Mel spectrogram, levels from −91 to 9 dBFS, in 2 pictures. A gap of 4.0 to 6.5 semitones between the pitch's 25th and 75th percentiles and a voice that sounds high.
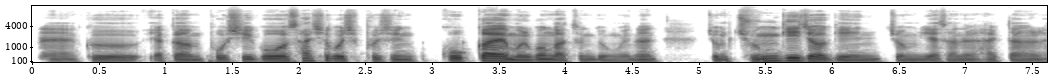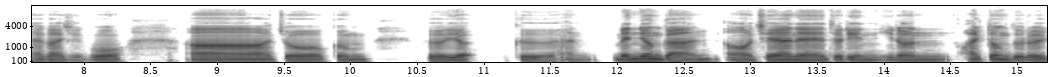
No: average, 5.1 semitones; very low, 95 Hz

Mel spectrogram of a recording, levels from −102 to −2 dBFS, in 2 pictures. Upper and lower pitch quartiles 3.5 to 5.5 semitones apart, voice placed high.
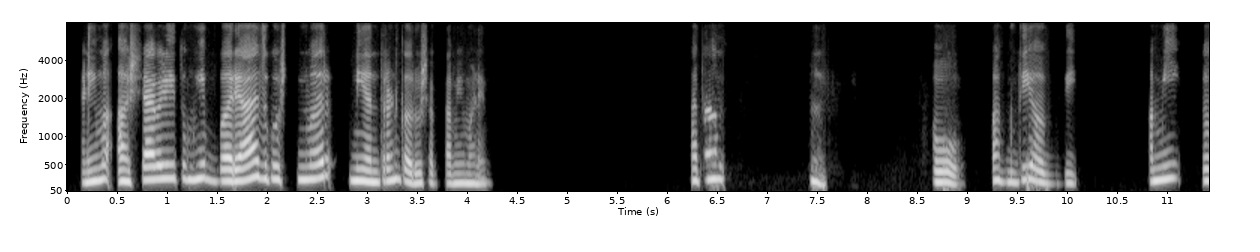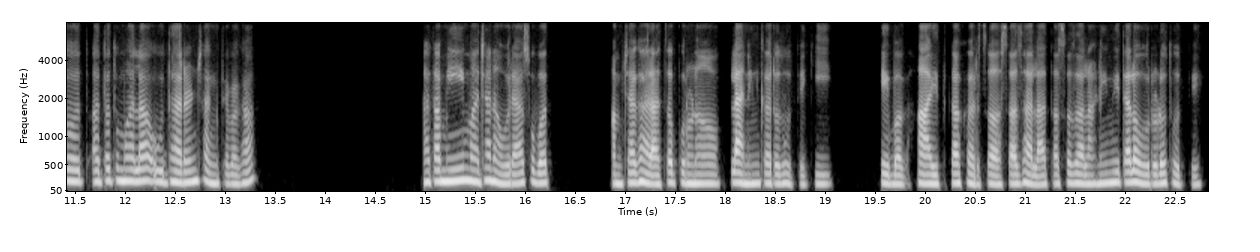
No: average, 4.1 semitones; medium, 180 Hz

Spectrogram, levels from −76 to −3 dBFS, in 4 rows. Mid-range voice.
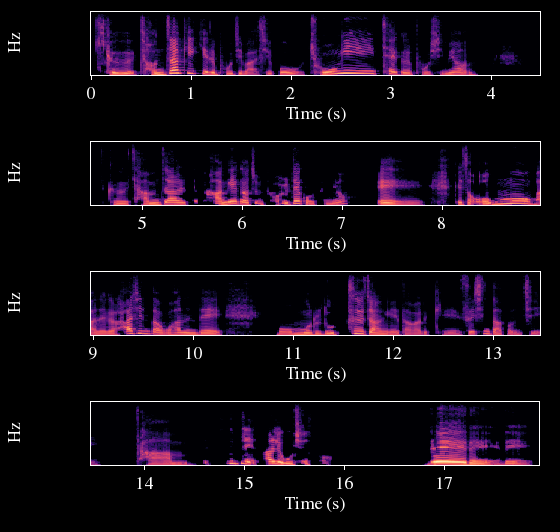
No: high, 195 Hz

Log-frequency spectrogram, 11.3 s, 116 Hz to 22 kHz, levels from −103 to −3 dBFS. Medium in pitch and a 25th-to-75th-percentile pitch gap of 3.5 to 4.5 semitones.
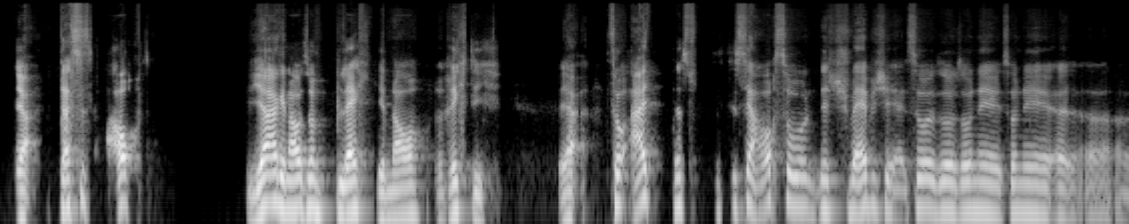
No: medium, 155 Hz; average, 2.7 semitones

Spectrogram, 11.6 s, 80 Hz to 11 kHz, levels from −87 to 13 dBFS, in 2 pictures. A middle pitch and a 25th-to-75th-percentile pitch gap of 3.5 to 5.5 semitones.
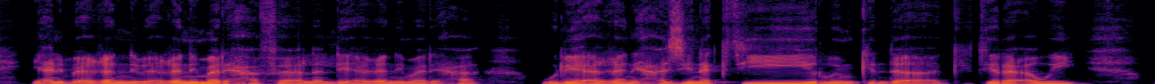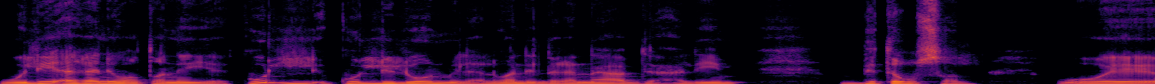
No: medium, 155 Hz; average, 2.9 semitones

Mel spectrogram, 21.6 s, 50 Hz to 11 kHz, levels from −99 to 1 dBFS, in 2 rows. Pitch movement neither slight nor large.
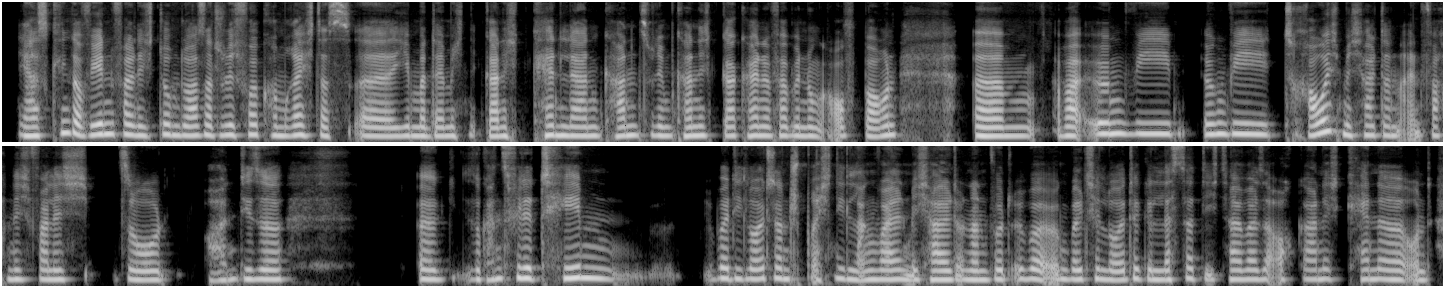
No: narrow, 1.7 semitones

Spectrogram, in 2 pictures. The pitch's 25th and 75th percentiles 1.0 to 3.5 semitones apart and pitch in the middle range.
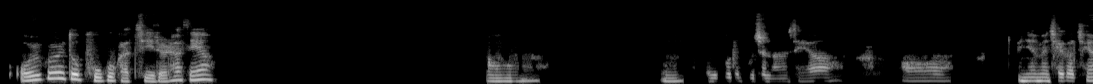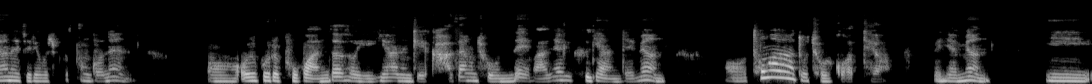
Yes: average, 3.2 semitones; medium, 160 Hz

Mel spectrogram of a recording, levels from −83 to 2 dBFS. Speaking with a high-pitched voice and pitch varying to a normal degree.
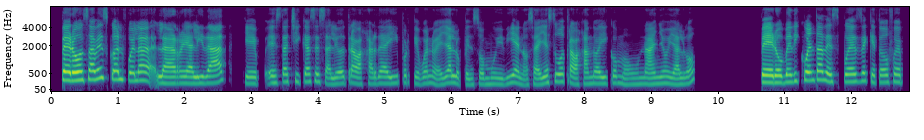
Yes: high, 200 Hz; average, 4.5 semitones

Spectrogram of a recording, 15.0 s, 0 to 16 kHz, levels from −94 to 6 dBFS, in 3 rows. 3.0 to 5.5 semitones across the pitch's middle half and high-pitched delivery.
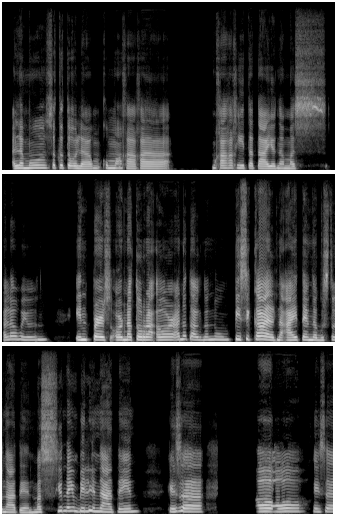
Yes: average, 3.7 semitones; very high, 255 Hz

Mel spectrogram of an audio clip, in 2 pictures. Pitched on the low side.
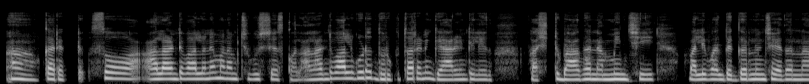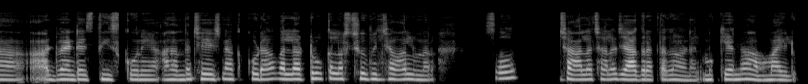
No: high, 230 Hz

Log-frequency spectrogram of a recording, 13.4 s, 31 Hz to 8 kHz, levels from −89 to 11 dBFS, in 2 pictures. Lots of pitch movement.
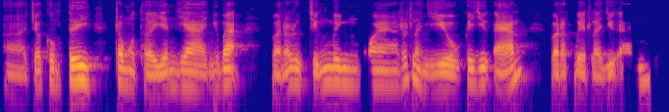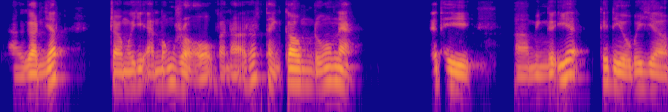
No: average, 4.4 semitones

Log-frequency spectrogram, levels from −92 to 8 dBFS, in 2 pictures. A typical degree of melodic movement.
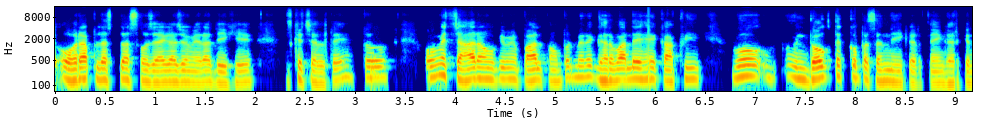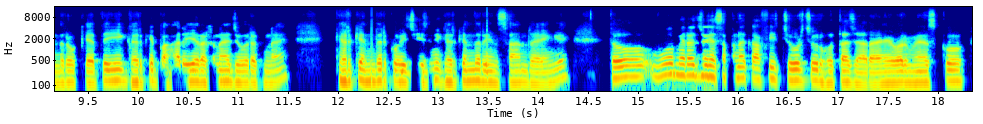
Yes: average, 3.4 semitones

